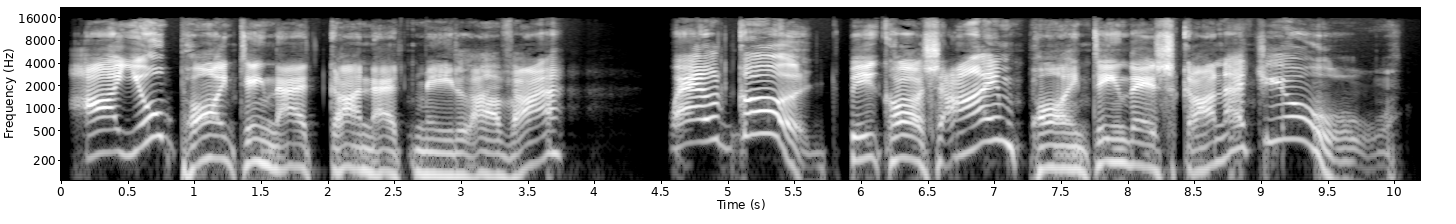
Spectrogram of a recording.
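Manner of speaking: high, slow, deliberate, with you stretched long. Showing an Everett Sloane imitation from The Lady from Shanghai. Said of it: "I can do my Everett Sloan imitation".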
